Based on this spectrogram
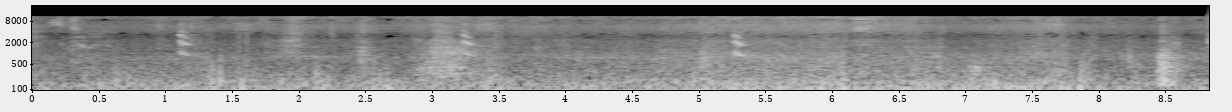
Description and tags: Listen to the grebe. Recorded with a Zoom H1 recorder.
bird, Deltasona, river, field-recording, airplane, aiport, grebe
